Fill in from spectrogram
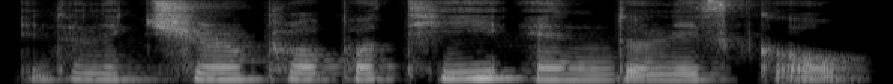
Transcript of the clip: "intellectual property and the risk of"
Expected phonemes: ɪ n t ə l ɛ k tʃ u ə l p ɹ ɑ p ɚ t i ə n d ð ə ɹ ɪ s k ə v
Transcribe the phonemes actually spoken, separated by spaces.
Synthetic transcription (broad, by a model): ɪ n t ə l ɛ k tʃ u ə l p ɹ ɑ p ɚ t i ə n d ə l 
